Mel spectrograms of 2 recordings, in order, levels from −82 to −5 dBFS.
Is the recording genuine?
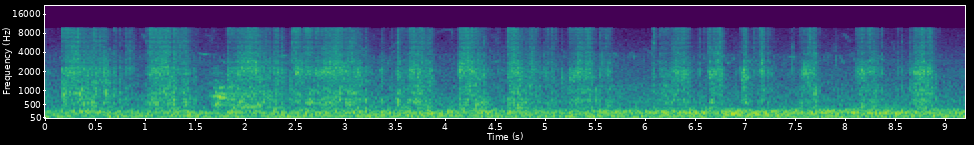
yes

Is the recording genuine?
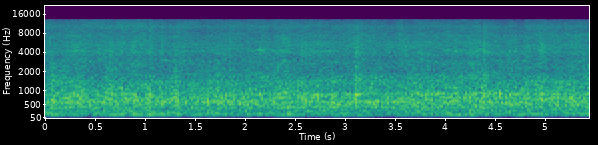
no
